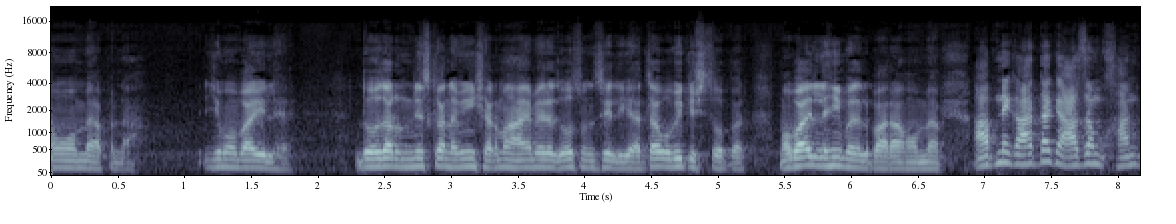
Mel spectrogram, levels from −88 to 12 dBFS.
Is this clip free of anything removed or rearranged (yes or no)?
no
